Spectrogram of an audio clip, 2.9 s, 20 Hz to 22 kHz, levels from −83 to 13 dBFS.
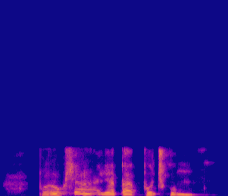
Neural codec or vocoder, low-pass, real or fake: codec, 24 kHz, 6 kbps, HILCodec; 5.4 kHz; fake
